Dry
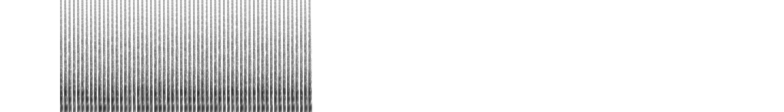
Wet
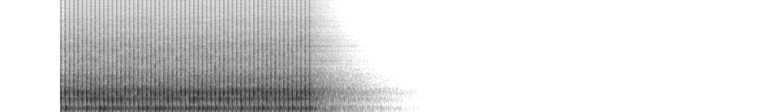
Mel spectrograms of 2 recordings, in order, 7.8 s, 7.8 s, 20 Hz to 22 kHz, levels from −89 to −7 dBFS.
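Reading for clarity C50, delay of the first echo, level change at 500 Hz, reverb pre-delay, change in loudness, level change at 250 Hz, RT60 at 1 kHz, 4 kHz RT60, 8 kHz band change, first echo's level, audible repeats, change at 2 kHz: 11.0 dB, no echo audible, +1.0 dB, 6 ms, +1.0 dB, 0.0 dB, 1.3 s, 1.2 s, +0.5 dB, no echo audible, no echo audible, +0.5 dB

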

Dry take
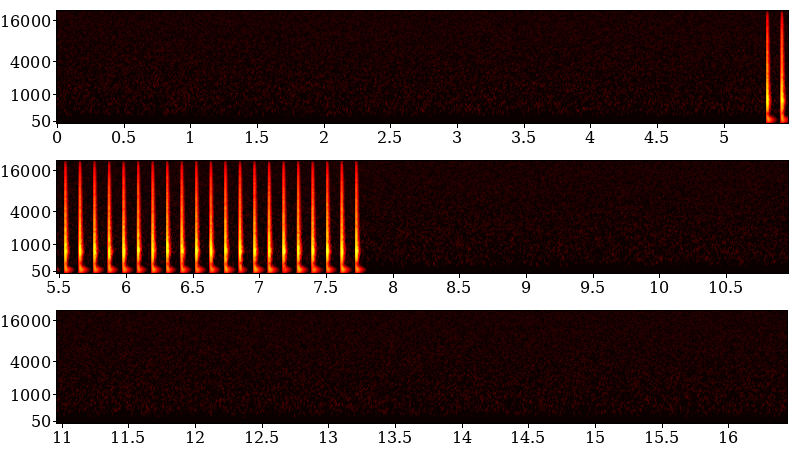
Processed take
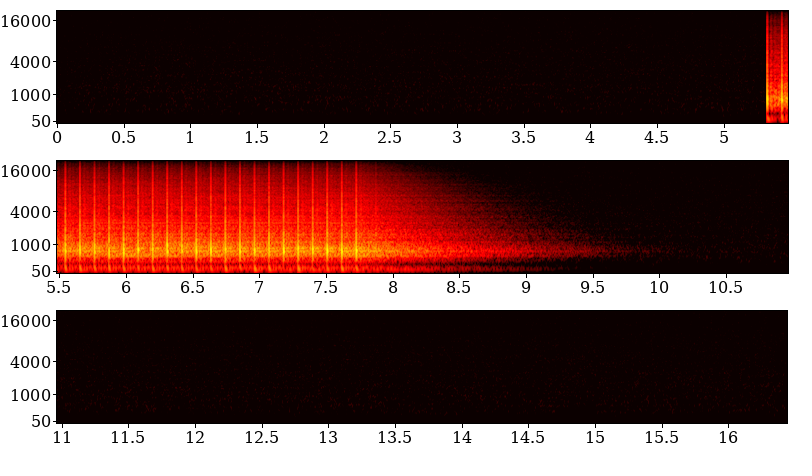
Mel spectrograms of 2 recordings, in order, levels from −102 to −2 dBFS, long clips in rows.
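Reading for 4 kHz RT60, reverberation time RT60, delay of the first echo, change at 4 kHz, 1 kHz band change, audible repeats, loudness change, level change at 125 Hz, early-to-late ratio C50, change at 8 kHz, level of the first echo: 2.3 s, 2.3 s, 147 ms, −4.5 dB, −4.5 dB, 1, −5.0 dB, −4.0 dB, 4.0 dB, −4.0 dB, −13.5 dB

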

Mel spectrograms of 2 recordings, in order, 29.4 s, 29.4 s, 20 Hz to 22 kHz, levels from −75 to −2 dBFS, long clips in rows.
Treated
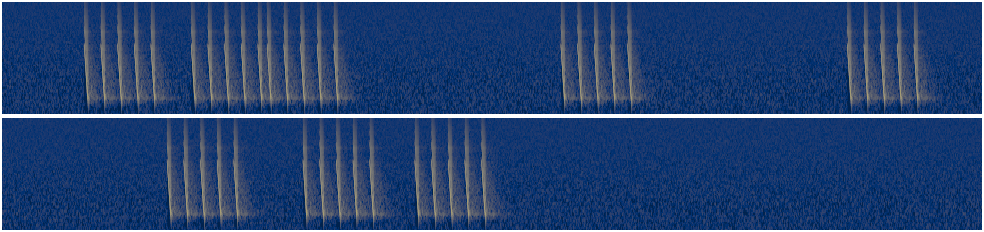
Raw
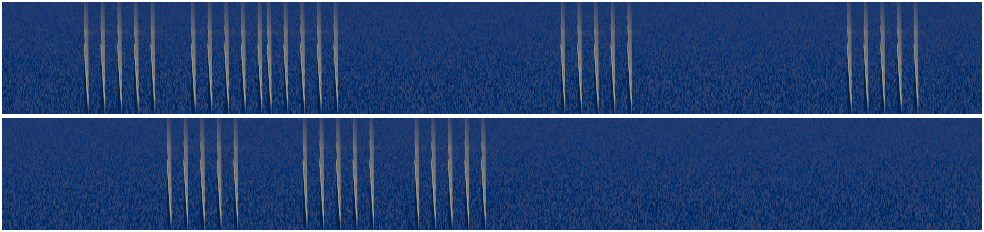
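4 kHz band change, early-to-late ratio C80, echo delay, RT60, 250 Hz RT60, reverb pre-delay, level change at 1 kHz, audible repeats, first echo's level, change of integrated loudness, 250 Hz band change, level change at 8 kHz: −1.0 dB, 19.5 dB, no echo audible, 0.95 s, 1.1 s, 8 ms, −1.0 dB, no echo audible, no echo audible, −1.0 dB, −1.5 dB, −1.5 dB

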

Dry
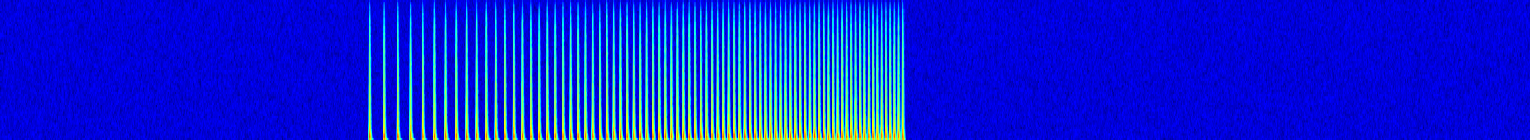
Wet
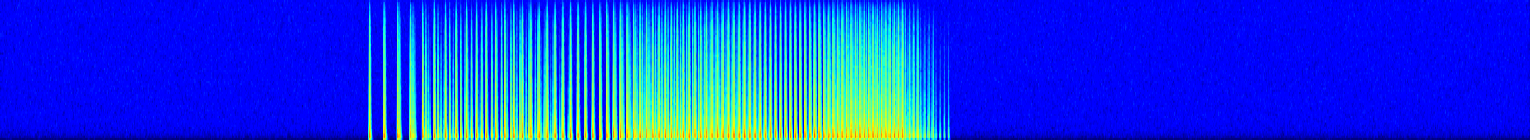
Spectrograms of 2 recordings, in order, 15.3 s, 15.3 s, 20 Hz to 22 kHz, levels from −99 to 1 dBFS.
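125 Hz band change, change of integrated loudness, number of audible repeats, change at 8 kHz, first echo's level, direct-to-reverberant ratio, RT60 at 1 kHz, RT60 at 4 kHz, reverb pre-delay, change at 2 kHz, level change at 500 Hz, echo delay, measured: −16.0 dB, −0.5 dB, 3, +3.5 dB, −9.5 dB, no reverb audible, no reverb audible, no reverb audible, no reverb audible, +1.5 dB, −4.0 dB, 153 ms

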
